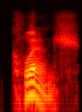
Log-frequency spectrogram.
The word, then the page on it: clench: American English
